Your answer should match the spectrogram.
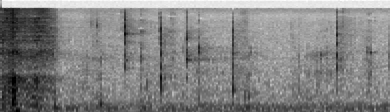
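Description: Soft chewing and eating noises from someone finishing somen noodles with dipping sauce: a brief louder burst at the start, then faint, irregular crisp clicks of mouth sounds with no talking.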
